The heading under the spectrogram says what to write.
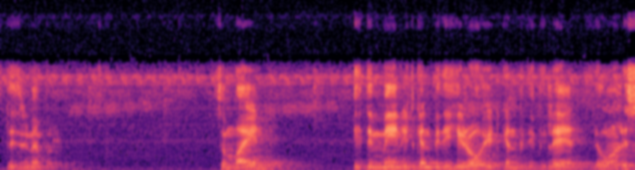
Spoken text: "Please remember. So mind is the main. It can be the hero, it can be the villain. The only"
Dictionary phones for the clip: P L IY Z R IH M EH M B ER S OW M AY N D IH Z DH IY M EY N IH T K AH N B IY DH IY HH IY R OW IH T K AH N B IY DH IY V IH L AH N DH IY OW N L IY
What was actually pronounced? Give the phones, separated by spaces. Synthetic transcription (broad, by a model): P L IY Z R IH M EH M B ER S OW M AY N D IH Z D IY M EY N IH T K AH N B IY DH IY HH IY R OW IH T K AH N B IY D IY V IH L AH N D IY OW N L IY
